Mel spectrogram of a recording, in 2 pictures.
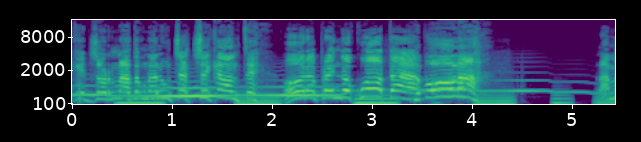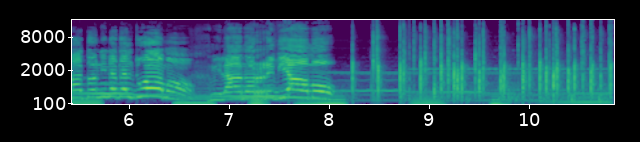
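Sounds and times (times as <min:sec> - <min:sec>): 
speech: 0:00.0 - 0:04.2, 0:05.3 - 0:08.3
crowd applause: 0:08.4 - 0:10.8.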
